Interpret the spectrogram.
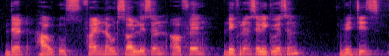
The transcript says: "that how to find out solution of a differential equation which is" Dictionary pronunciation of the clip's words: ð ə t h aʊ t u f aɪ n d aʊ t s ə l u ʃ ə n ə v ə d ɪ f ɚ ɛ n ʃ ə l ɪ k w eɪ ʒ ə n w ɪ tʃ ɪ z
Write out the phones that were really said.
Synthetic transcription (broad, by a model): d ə t h aʊ t u f aɪ n d aʊ t s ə l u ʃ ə n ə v ə d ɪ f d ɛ n s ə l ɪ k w eɪ ʃ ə n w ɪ tʃ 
